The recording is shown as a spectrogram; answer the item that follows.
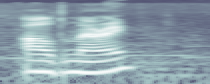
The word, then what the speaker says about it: Aldemary: Or however you guys want to pronounce that, but to me, it's Aldemary. I've heard people pronounce it differently.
